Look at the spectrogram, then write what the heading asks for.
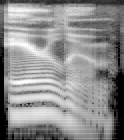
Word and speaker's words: heirloom: An heirloom pronounced heirloom, silent h.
